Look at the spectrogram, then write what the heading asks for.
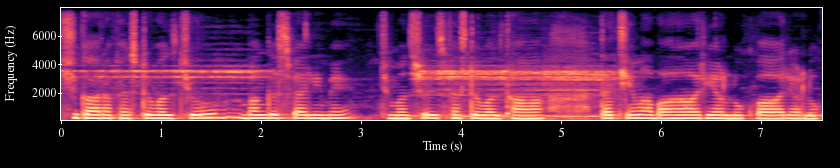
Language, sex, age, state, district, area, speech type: Kashmiri, female, 18-30, Jammu and Kashmir, Kupwara, rural, spontaneous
